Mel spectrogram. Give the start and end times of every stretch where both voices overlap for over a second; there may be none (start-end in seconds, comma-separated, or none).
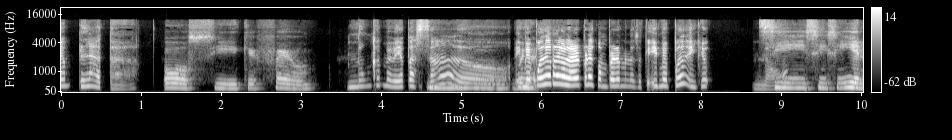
4.6-5.9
